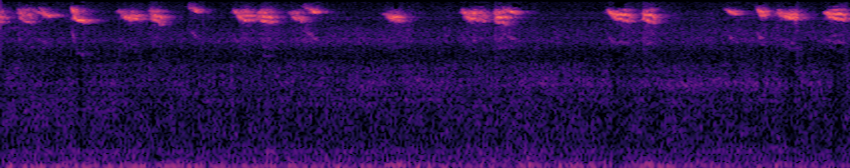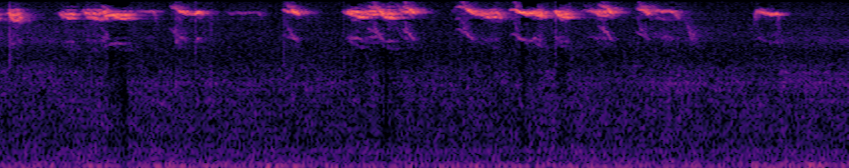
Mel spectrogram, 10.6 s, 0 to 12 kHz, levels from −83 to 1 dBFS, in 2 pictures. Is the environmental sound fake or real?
fake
